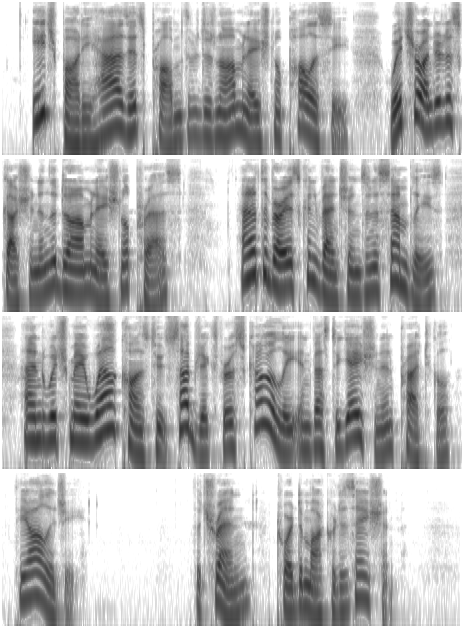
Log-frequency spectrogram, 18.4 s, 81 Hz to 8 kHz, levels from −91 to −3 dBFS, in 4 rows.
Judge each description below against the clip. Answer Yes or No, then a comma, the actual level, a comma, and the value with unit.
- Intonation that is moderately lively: No, wide, 6.6 semitones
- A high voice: No, medium, 150 Hz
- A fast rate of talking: No, slow, 135 wpm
